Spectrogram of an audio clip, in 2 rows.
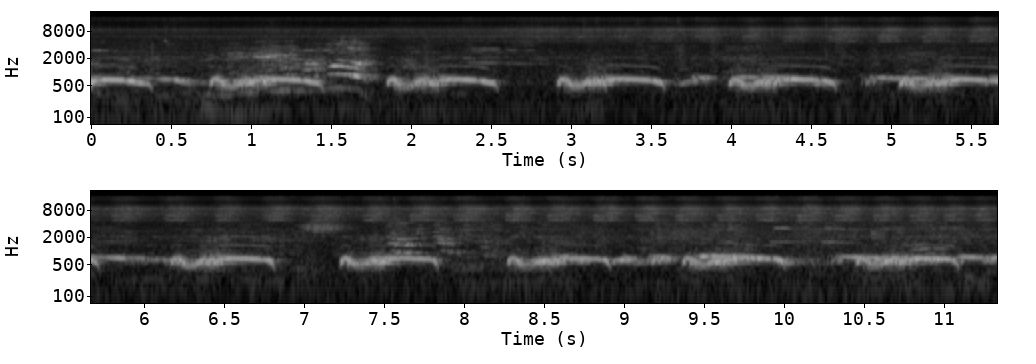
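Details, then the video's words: Dove recorded on March 28, 2024, cooing steadily and continuously. A long series of arched, mid-pitched notes repeats about once per second, each ending in a brief downward hook. "সেই মাইর ডাক ঘুঘুর ডাক"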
